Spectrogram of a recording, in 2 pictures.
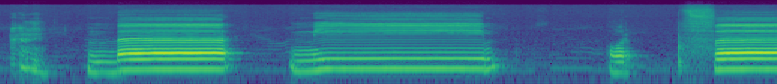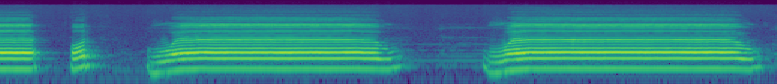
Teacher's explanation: یہ 4 لفظ ایک ہی جگہ سے نکلتے ہیں یعنی ہونٹوں سے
